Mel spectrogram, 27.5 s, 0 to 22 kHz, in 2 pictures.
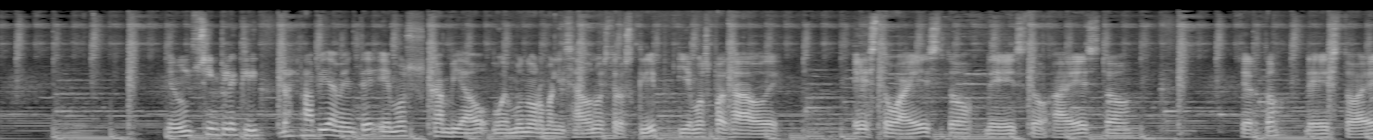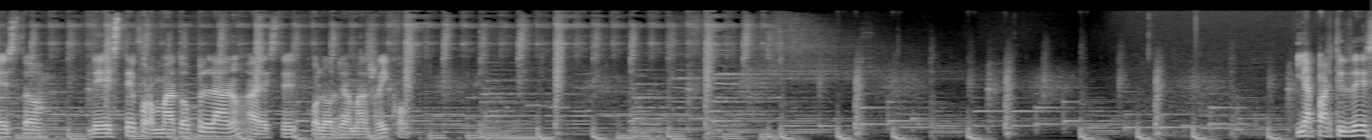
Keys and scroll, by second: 4.2 ctrl+d, 21.9 d.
